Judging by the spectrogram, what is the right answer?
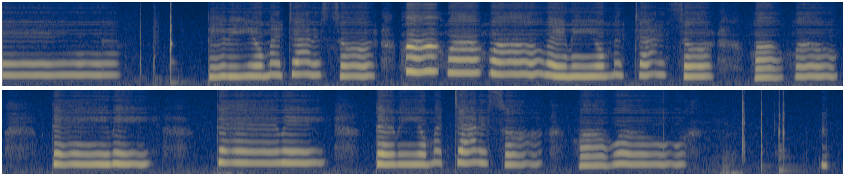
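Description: A girl singing a song alone, without accompaniment, in short phrases separated by brief pauses.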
